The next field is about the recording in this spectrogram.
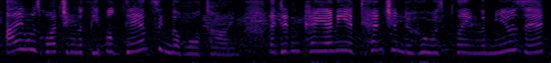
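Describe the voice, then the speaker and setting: A woman's voice: very high voice, fairly quick. An actress playing a prim, polite and earnest young girl in a dubbed fantasy video game. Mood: puzzled. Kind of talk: English anime-style video game dub.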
